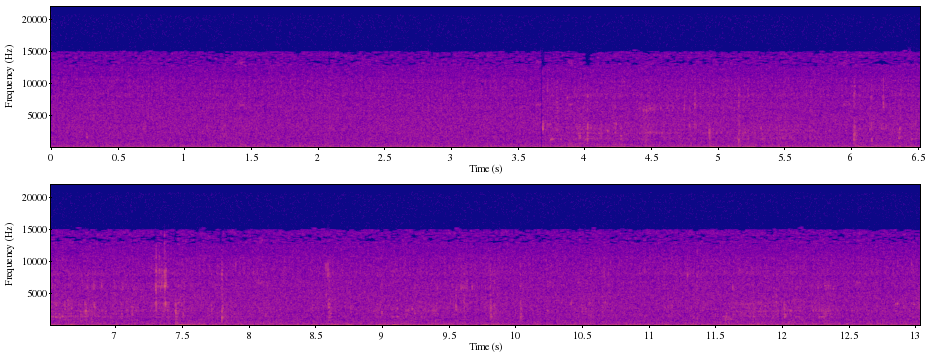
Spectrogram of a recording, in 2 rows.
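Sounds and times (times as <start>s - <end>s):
kayak paddle splashing: 3.6s - 13.0s
water trickling: 3.6s - 13.0s.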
